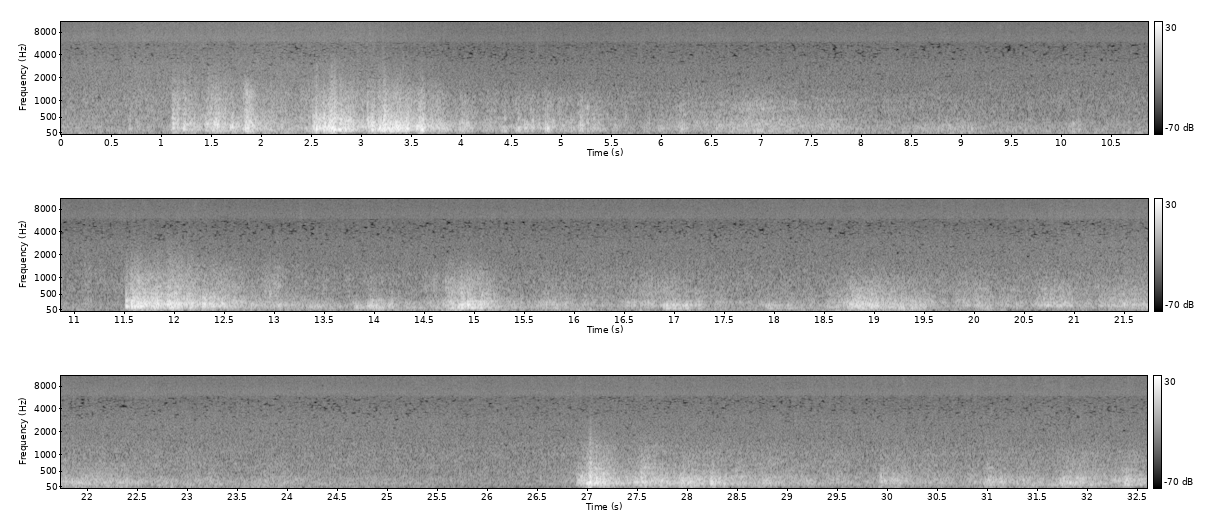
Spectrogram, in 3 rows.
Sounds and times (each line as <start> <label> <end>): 0.0 Rain 32.6
1.1 Thunders 5.5
11.5 Thunders 15.9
